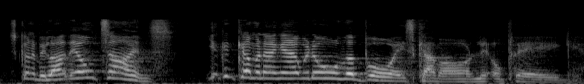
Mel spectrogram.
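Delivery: put-on London gangster accent. Voicing the pig's old friends calling to him: london gangster accent. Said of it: "they talk like London gangsters".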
